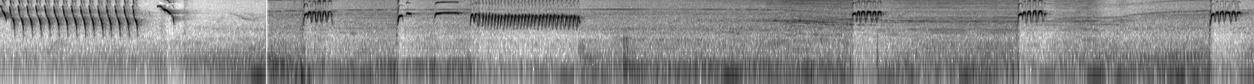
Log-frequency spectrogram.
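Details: Indonesian canary training song for young canaries, heard as a quick trill, scattered sharp chips and a short buzzy rattle, with long quiet gaps and some low background noise.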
